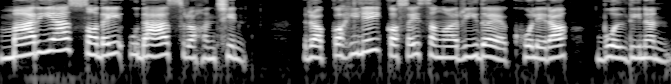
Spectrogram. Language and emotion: Nepali, neutral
